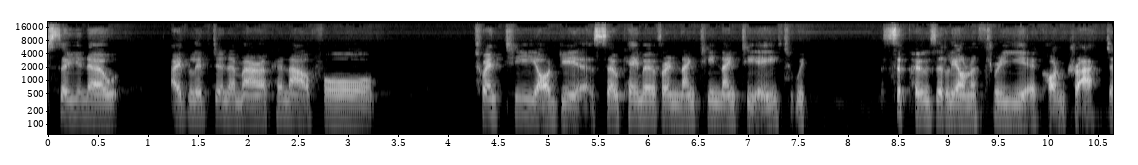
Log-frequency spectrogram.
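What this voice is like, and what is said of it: English accent. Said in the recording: “I am from England... oh, you have the cutest accent. Where's that from? South Africa? ... Ireland? ... no, England.”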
